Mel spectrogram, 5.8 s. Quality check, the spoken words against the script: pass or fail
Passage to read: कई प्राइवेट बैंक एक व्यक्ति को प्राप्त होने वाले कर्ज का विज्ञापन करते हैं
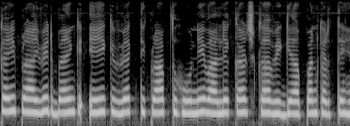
fail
